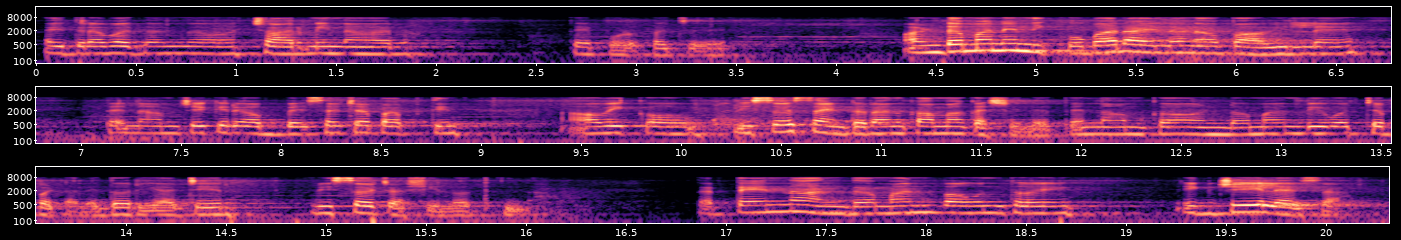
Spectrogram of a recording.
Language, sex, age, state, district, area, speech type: Goan Konkani, female, 45-60, Goa, Bardez, urban, spontaneous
